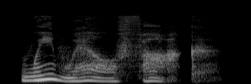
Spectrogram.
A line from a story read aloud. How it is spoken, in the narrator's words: I murmured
